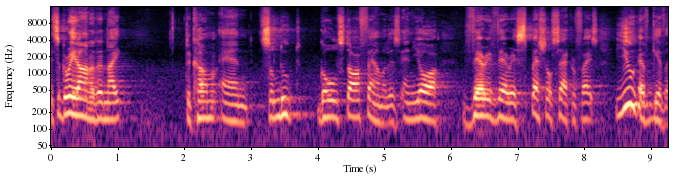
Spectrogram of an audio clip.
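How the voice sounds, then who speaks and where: A man with an American accent and a fairly high pitch, at a fairly slow pace with ordinary pitch variation, over noticeable background noise. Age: 70s. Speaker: navy veteran and banquet speaker. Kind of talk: speech at a memorial banquet. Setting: banquet hall with audience, microphone.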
